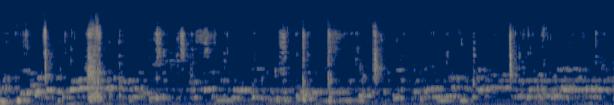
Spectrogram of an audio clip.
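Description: Close-up mouth sounds of eating: wet chewing and lip smacks, with soft squishes as fingers press rice together on a plate. Scattered sharp clicks run through it, the loudest about a second in and another near the end.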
